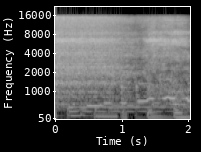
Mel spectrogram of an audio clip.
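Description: Water poured from a steel tumbler onto sugar in a steel kadai, a steady hissing splash, over background music.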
